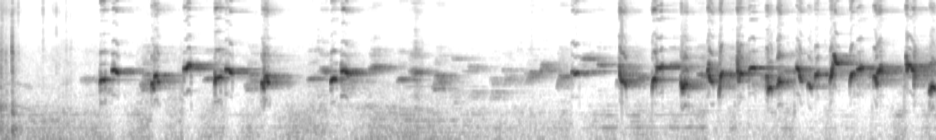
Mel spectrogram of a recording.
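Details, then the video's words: Yellow-vented bulbul lure call: after a quiet start, bubbly, whistled notes rise and fall in a loose phrase, pause, then return as a busier, more continuous stream of chirps. "SUARA PANCINGAN TRUCUK INI"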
